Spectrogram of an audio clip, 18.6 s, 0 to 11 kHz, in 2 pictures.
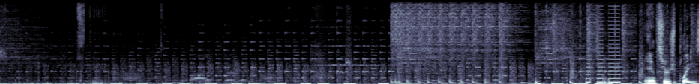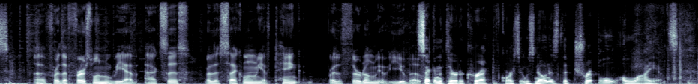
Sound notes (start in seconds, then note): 7.8 bell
